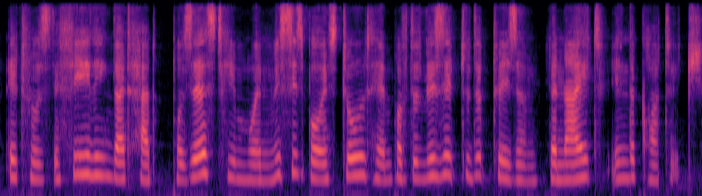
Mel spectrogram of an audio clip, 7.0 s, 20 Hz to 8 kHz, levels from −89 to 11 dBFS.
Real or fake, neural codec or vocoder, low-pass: fake; codec, 24 kHz, 1 kbps, SNAC; 7.2 kHz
